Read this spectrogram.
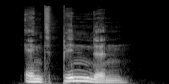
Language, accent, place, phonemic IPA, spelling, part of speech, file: German, Germany, Berlin, /ɛntˈbɪn.dən/, entbinden, verb, De-entbinden.ogg
- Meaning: 1. to see a woman through childbirth; to deliver 2. to give birth; referring to labour, excluding pregnancy 3. to give birth to a child 4. to free (someone) from a duty; to release; to exempt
